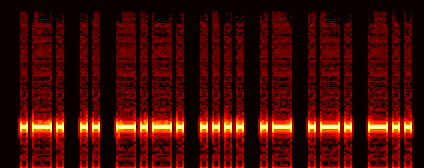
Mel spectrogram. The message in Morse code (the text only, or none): RICHARD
